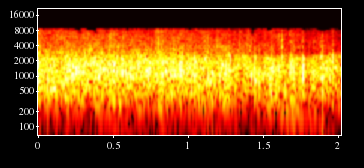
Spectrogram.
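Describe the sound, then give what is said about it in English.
Audience applause: a dense, steady wash of clapping from a crowd that holds a constant loud level for the whole stretch. “Let's give Steve and his testicle a round of applause.”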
